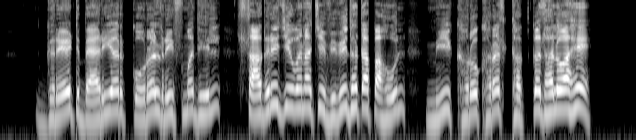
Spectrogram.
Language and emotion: Marathi, surprised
